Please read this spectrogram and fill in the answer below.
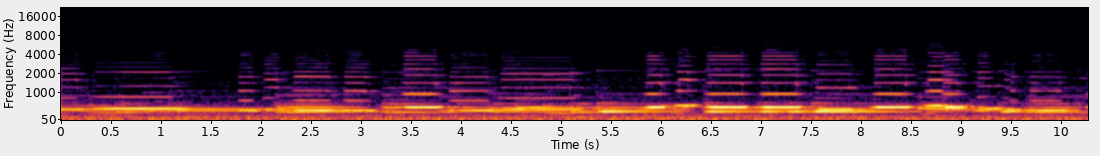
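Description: Clarinet playing a solo melody: a flowing line of changing notes with a few longer held ones, mostly in its lower-middle range.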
